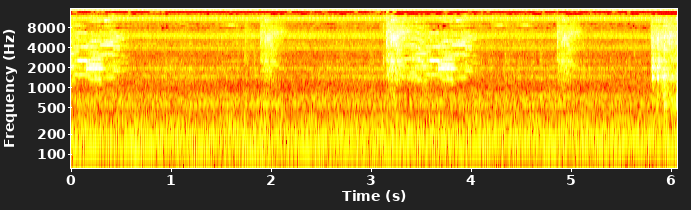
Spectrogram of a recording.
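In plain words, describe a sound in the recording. Electronic blips chirp briefly now and then.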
